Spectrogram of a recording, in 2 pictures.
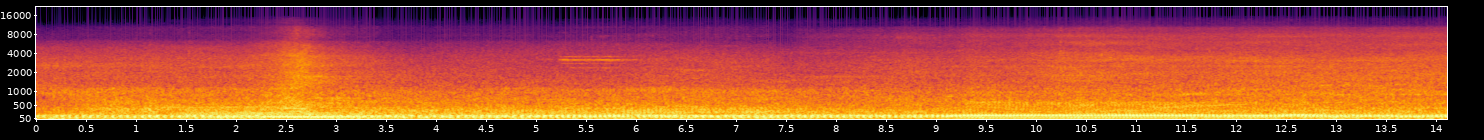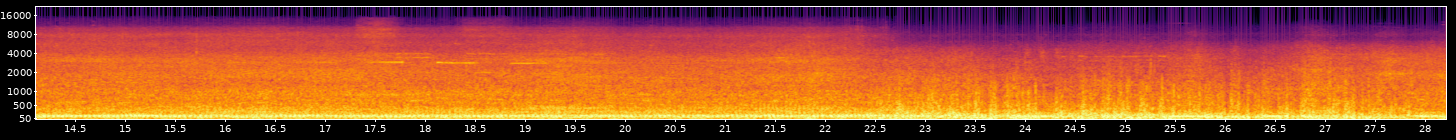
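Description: Small motorbike engine running on a moving ride through city traffic, a steady low rumble with surrounding street noise, and a few brief high-pitched beeps.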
